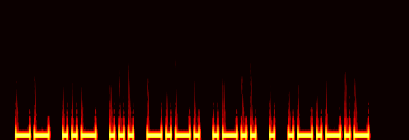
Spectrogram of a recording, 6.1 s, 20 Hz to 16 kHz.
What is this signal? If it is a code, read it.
Morse code, heard as a keyed tone, about 17 wpm, 700 Hz. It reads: MUSCLE.
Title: Sentences from Top 1300 Words 17wpm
